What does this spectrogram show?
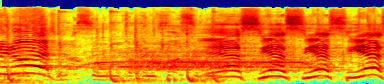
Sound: audience cheering

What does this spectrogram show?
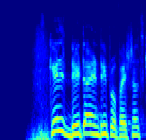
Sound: speaking hindi

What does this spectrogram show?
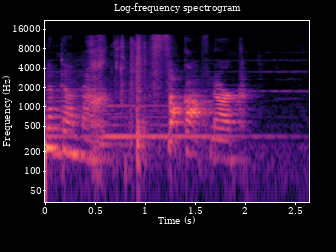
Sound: Ivy spits

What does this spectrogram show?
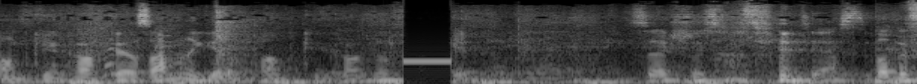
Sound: beep

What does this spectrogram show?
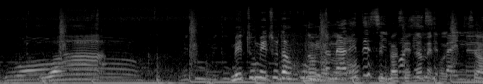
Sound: panics in the background

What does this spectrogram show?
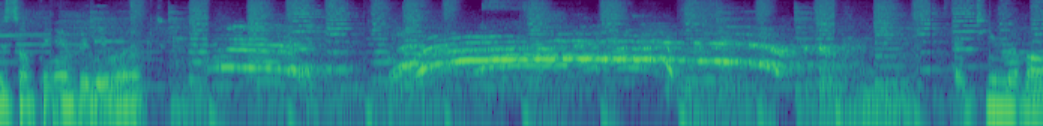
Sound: person shouts excitedly; crowd cheers

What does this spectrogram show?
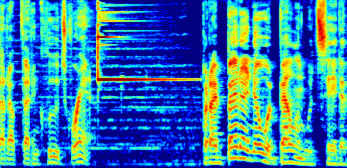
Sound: bell dings

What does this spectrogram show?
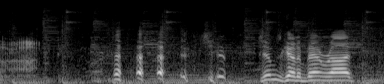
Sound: grunts; laughter

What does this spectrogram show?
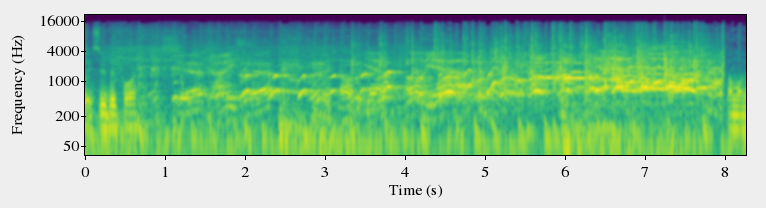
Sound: cheering

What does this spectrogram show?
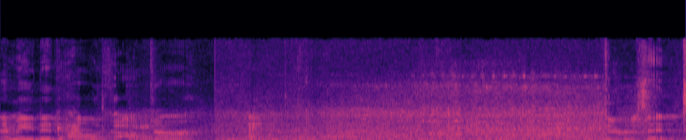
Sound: helicopter noises in the background

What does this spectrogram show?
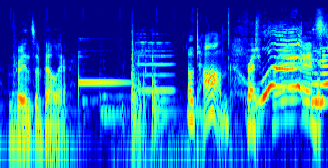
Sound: bell rings

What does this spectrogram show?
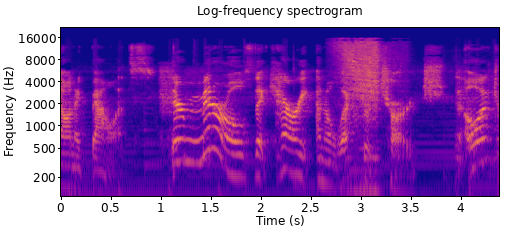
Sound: zap

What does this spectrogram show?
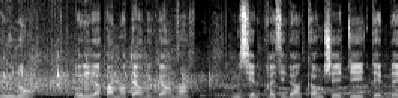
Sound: applause

